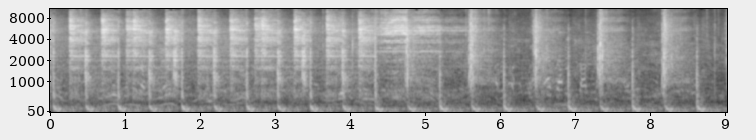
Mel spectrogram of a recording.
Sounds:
music, speech, musical instrument

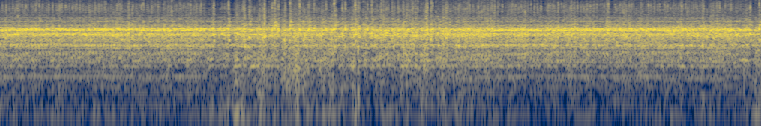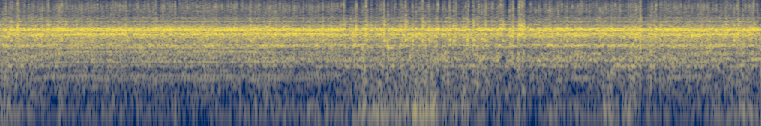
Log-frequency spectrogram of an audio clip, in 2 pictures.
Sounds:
outside, rural or natural, vehicle

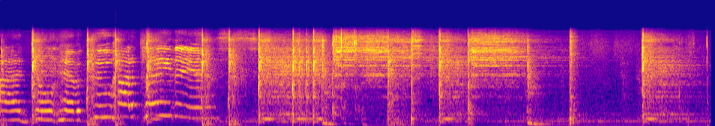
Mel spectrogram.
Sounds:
musical instrument, music, drum, drum kit

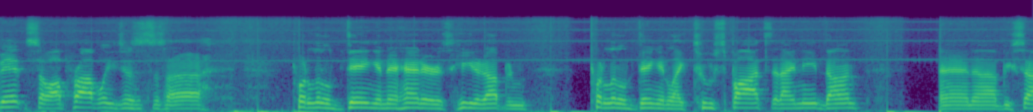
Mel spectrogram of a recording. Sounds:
speech

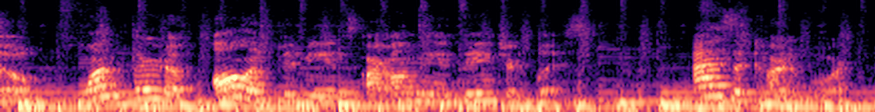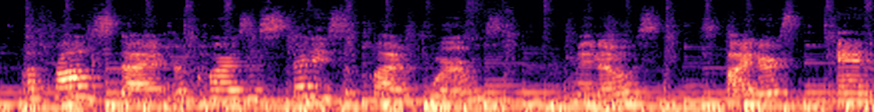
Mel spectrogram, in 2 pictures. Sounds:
speech, music

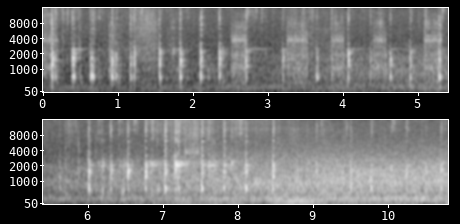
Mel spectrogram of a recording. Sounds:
bird

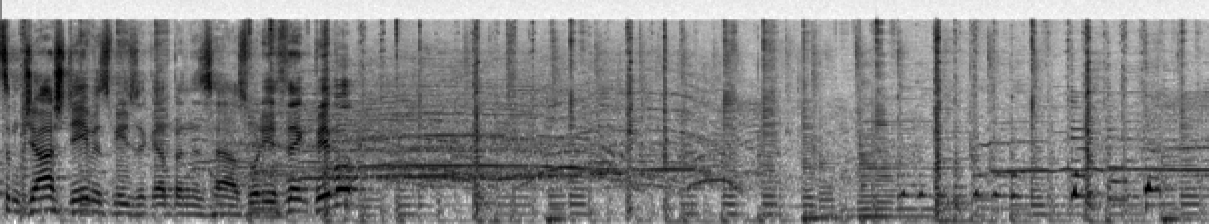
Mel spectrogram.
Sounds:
speech, country, music

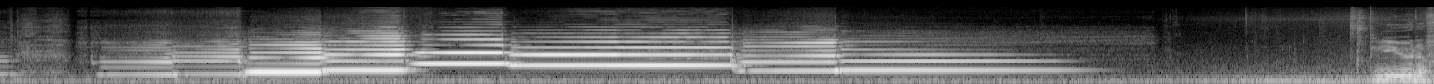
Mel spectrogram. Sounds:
music, playing clarinet, wind instrument, inside a small room, clarinet, musical instrument

